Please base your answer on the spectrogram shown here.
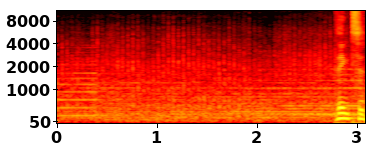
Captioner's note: soft music; helicopter blades whirring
